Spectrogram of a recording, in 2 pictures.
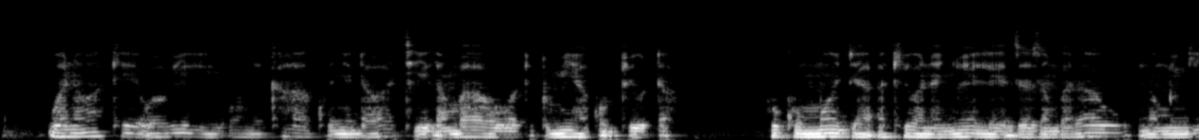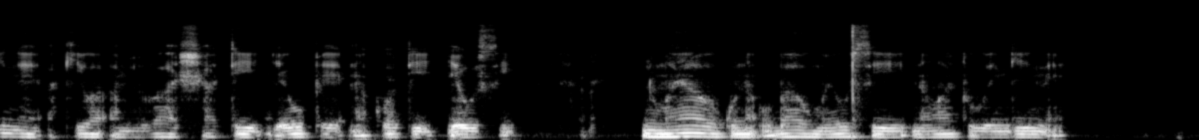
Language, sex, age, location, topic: Swahili, male, 18-24, Kisumu, government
